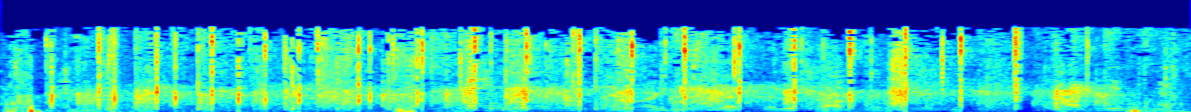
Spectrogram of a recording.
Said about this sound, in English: So I think you should all say any of the old board members who want to leave now can leave. Okay, and we'll give you a round of applause, and please take a bunch of cake.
